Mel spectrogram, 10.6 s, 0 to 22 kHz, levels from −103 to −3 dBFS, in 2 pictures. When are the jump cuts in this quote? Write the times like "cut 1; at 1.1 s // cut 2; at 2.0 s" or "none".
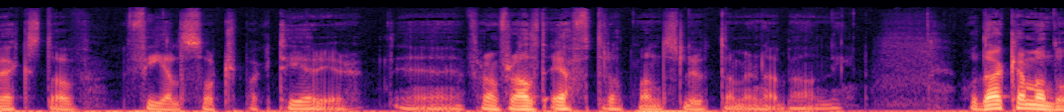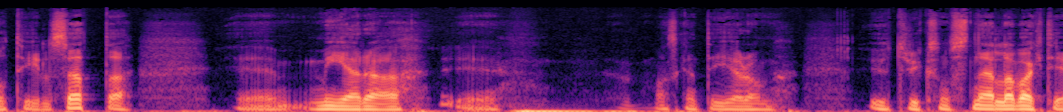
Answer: none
